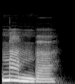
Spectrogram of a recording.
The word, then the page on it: mamba: British English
